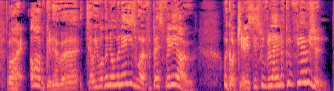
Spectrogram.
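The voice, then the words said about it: Character voice with slight Australian accent. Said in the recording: “It's Reginald Digsby ... I don't know why he's got a bit Australian ... He's picked up the accent.”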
